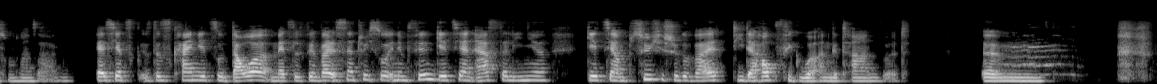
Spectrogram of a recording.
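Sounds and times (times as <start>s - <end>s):
speech: 0.0s - 9.2s, 9.8s - 10.6s, 11.2s - 11.5s
cat meowing: 10.0s - 10.8s.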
